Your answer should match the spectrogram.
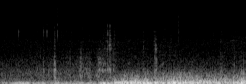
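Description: Wind buffeting the microphone of a camera on a moving bike ridden over a dirt track: a low rumble that grows louder about a second in, with a few faint clicks.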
